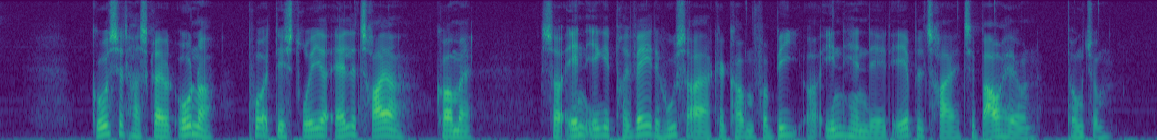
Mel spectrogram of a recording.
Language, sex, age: Danish, male, 32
